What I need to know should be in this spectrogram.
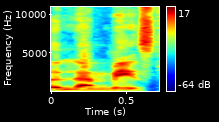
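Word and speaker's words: lambaste: इसका जो प्रोनाउंसिएशन है वो बड़े ध्यान से देखिएगा. इट is called लैम्बेस्ट.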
